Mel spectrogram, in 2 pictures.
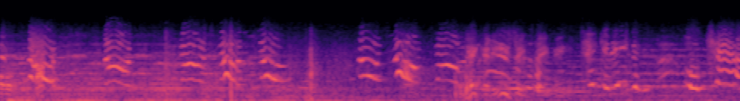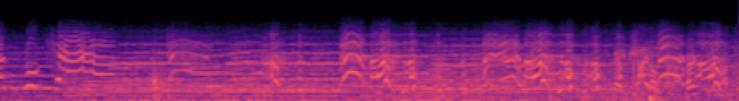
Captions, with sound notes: No! No, no, no! No, no, no! Take it easy, baby. Take it easy. Who cares? Who cares? [sobbing] Look, baby, I don't want to hurt you. I'm trying to help you.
